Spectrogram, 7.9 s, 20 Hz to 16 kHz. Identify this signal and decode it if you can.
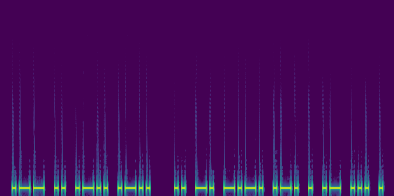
Morse code, heard as a keyed tone, about 17 wpm, 700 Hz. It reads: WILL INCREASE
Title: Sentences from Top 1000 Words - Review Part 4 - 17wpm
